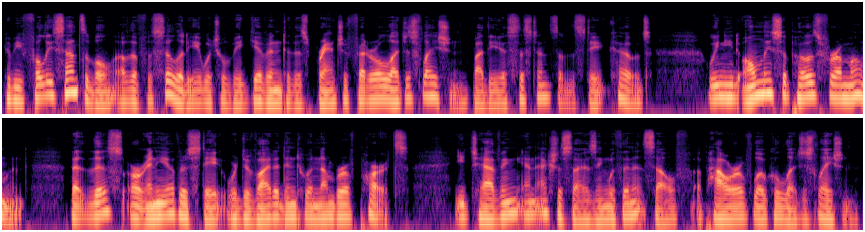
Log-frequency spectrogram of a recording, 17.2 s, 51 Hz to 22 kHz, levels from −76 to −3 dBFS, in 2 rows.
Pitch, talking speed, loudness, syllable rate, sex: 100 Hz, 190 wpm, -21 LUFS, 6.1 syllables/s, male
